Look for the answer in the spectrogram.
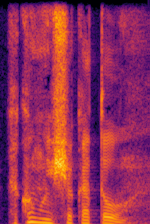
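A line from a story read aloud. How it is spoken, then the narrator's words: Sighing. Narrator (Russian): вздохнул я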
